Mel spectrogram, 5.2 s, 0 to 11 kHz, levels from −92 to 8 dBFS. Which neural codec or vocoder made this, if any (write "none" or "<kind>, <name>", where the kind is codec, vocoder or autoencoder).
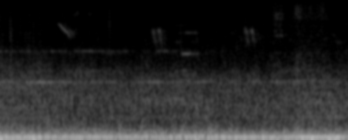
none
